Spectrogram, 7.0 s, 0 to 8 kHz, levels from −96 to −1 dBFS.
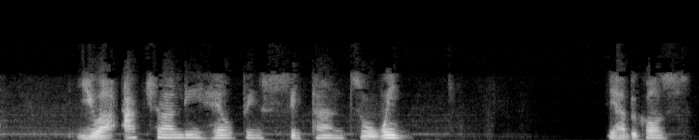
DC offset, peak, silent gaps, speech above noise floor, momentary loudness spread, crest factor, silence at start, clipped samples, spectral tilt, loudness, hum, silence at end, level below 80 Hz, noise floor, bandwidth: under 0.1%; -4 dBFS; none; 62 dB; 11 LU; 20 dB; 0.75 s; under 0.1%; -12 dB/octave; -24 LUFS; none; 0.35 s; -50 dBFS; -85 dBFS; 4.2 kHz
